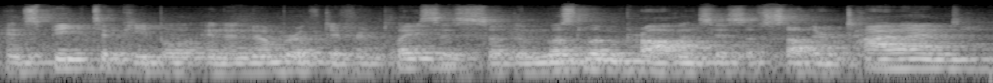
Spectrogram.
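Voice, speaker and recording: A man in his forties giving an academic history lecture, measured and explanatory, steadily listing places. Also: mid-range voice, slight background noise. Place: lecture hall. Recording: very echoey hall with faint ambience.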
